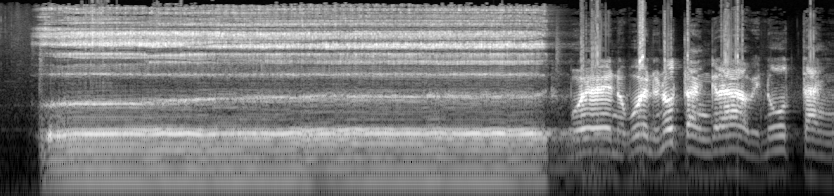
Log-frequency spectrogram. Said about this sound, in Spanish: Vamos a hacer algunas pruebas. Por ejemplo, cantando el sonido más grave que podamos entonar.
